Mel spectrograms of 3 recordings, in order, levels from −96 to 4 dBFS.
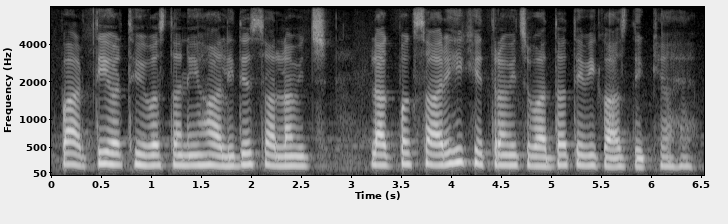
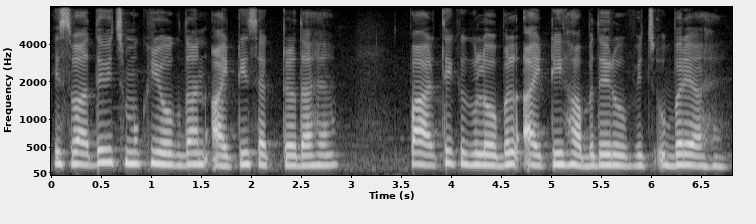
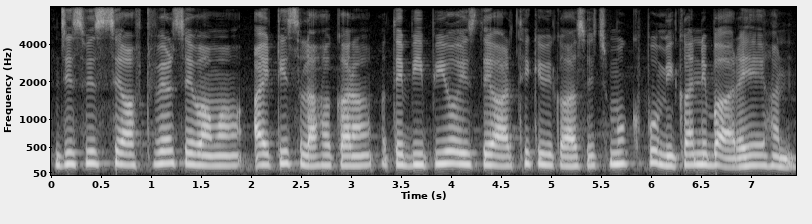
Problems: background sounds at intervals, continuous background conversations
